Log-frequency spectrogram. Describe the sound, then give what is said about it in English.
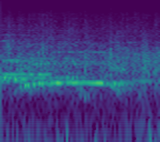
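An audience claps steadily, a dense, continuous wash of many hands with no pauses, and a faint sustained tone running beneath it for part of the time, as a guest speaker is welcomed and comes up. “Come on, keep on clapping as he comes.”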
